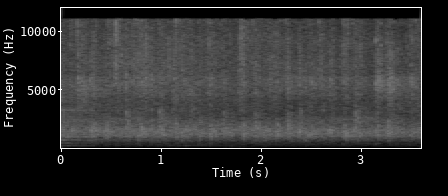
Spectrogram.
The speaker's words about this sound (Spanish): Déselo al Señor ese aplauso, por favor.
